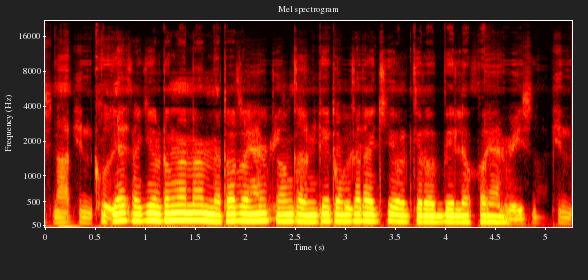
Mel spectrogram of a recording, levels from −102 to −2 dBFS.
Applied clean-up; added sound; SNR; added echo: neural mask model DeepFilterNet 3.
